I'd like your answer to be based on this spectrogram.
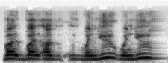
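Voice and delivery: tripping over the words with false starts; halting, repeated starts, searching for the word; stuttering. Real, not acted. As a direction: stammer and restart the phrase until it comes out. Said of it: "I'm sorry, I'm stuttering a little bit".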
